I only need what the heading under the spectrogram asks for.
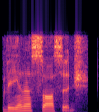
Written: Vienna sausage

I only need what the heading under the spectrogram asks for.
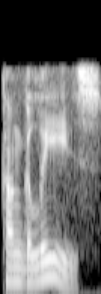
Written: Congolese

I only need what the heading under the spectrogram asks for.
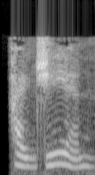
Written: hygieian

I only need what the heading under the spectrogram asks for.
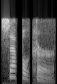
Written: sepulcher

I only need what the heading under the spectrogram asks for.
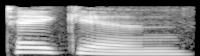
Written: take-in

